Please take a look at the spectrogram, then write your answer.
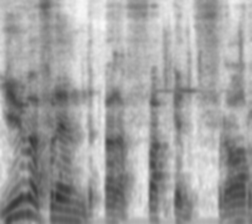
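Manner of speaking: put-on, adopted Scottish brogue. Repeating the line after being told to go for it: Scottish accent. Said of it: "Should we do it in Scottish?".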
